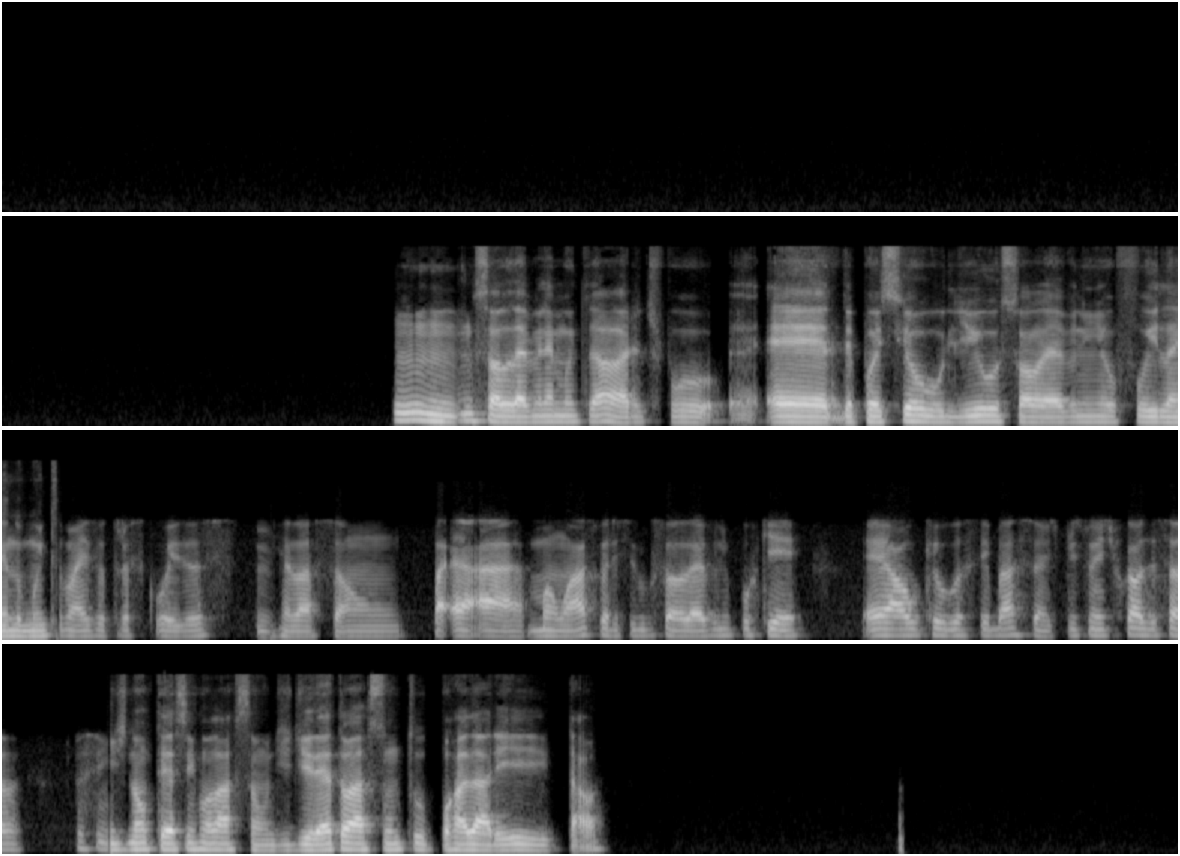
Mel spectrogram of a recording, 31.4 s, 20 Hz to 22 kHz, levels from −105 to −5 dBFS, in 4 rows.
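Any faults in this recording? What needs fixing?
A likely long network dropout hit at 8.65 to 8.86 s: the stream stopped delivering audio, so the receiver fell silent for about 180 ms before resuming, with about 180 ms of speech gone. A larger jitter buffer, redundancy or forward error correction on the link would help ride out gaps like this.

A burst of packet loss occurred twice, at 10.81 to 10.90 s and at 17.41 to 17.50 s. A run of packets never arrived in time, so the receiver filled 60 ms with a decaying continuation of the preceding sound, and the speech skips ahead by that amount. Forward error correction or packet redundancy would let the receiver recover short losses like these.

At 16.05 s the input likely switched to a poorer device, such as a headset call profile, with about 20 ms of silence at the changeover. Until 24.25 s nothing reaches above 3.8 kHz, the speech sounds dull and boxy and roughly 10 dB quieter, and the background noise changes. 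Pinning the input to the intended microphone and disabling automatic device switching would prevent this.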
